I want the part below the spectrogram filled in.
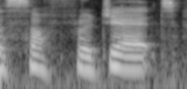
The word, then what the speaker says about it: suffragette: And initially, the name was actually pronounced suffragette, you know, we're going to get the vote. – Yeah. – So with a hard G rather than the soft G.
